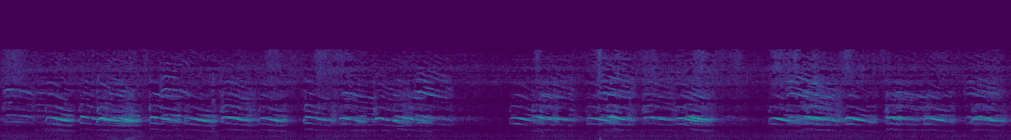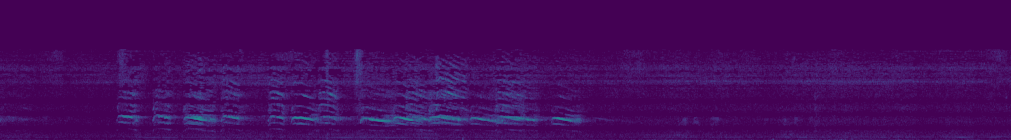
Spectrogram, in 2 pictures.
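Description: A songbird calling outdoors: quick, high downslurred chirps repeated several times a second in runs of a few seconds with short pauses between, over a low steady background rumble.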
